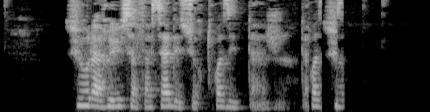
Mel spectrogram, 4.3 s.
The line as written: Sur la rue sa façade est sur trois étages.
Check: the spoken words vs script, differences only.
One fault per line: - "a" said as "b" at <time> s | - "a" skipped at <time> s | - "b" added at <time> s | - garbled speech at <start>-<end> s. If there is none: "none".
- garbled speech at 3.0-3.4 s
